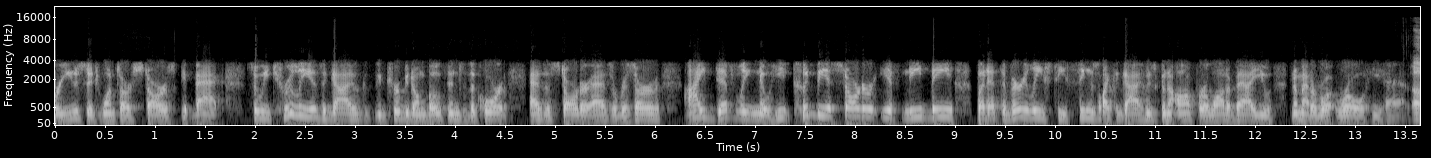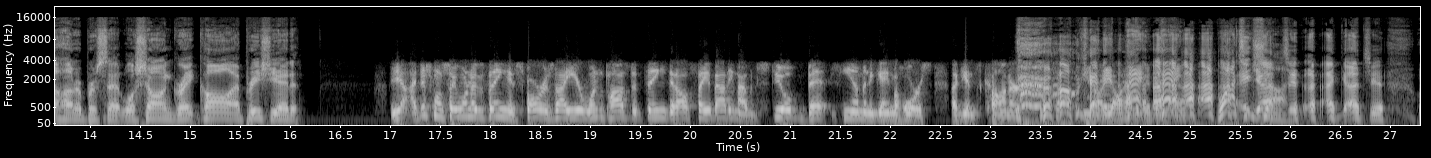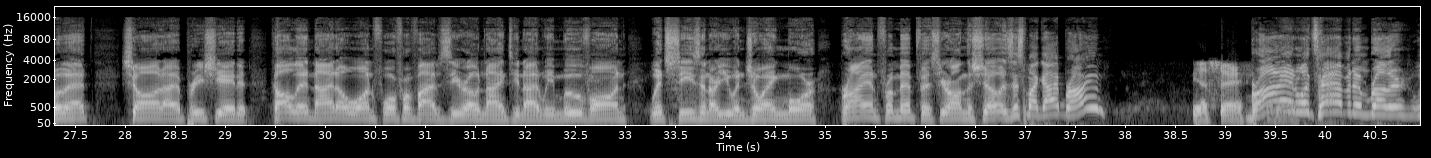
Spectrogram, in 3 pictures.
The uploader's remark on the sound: Listener phone calls.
